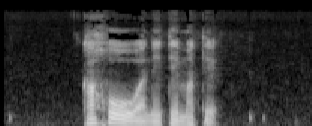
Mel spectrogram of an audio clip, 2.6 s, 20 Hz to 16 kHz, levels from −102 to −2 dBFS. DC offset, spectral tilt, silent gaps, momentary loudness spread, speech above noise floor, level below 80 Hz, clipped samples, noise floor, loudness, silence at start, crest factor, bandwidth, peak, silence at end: under 0.1%; -6.5 dB/octave; none; 12 LU; 48 dB; -46 dBFS; under 0.1%; -70 dBFS; -23 LUFS; 0.7 s; 20 dB; 11.5 kHz; -6 dBFS; 0.8 s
